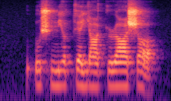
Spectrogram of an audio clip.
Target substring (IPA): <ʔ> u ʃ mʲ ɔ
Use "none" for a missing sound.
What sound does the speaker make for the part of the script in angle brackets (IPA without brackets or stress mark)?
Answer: ʔ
